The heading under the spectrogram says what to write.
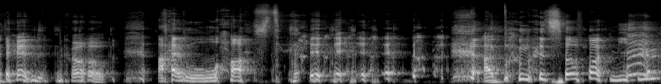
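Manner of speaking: high breathless giggling; can't stop laughing while talking. Real, not acted. Cracking up retelling funny call.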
